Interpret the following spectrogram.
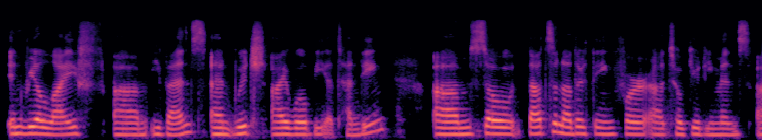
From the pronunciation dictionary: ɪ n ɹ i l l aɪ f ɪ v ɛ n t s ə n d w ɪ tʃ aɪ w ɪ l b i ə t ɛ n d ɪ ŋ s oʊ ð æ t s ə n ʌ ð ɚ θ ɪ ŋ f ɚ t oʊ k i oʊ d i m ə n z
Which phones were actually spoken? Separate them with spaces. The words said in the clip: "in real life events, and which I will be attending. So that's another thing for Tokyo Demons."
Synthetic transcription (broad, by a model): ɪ n ɹ i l l aɪ f ɪ v ɛ n t s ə n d w ɪ tʃ aɪ w ɪ l b i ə t ɛ n d ɪ ŋ s oʊ ð æ t s ə n ʌ ð ɚ θ ɪ ŋ f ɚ t oʊ k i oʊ d i m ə n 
